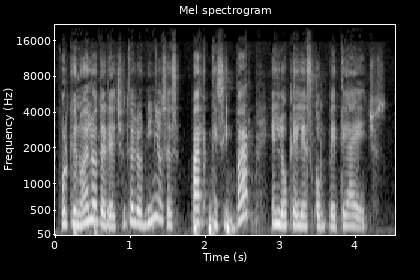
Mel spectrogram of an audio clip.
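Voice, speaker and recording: A fairly high-voiced woman talks as an expert guest in an interview. She sounds earnest and a bit like a teacher, slipping into quick acted-out lines of parents and kids. She keeps asking listeners "right?". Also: expressive, a little mellow. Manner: earnest and didactic, acting out parents and children; asks listeners rhetorical questions. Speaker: guest expert on child rearing. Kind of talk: explanatory interview talk.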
